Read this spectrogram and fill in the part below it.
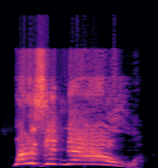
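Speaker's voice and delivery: very high, shrill, screechy yell, drawn out. Game master voicing someone behind a door in the back, in a yelly screechy voice. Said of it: "you hear like this yelly screechy voice".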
